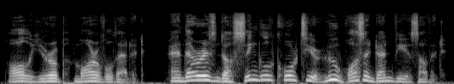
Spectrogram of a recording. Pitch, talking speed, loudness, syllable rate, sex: 145 Hz, 210 wpm, -18 LUFS, 5.8 syllables/s, male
